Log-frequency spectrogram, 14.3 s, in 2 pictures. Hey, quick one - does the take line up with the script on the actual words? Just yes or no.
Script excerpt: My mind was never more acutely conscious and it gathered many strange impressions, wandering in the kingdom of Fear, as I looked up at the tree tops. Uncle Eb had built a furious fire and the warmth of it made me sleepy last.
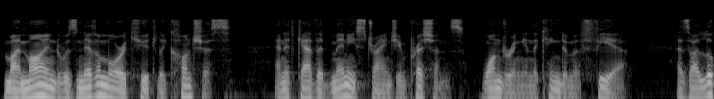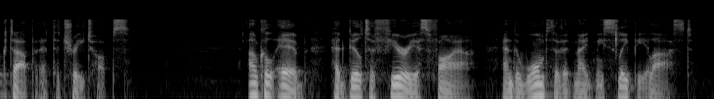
yes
